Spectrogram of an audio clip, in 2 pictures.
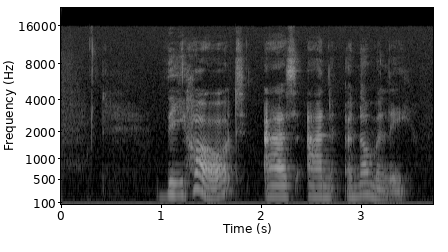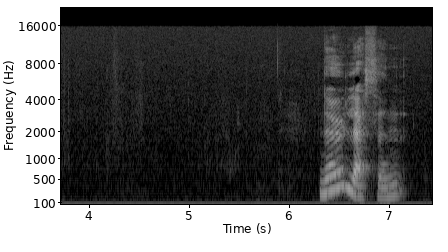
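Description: A middle-aged woman speaks calmly and close into a microphone, in short phrases.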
